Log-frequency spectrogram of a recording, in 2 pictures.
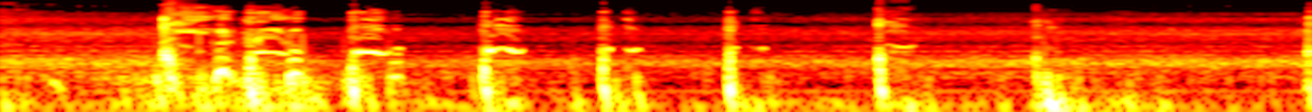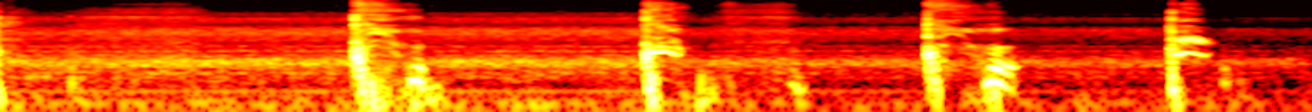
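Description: About fifteen sharp, loud single coughs, some in pairs, over a steady room hum.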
